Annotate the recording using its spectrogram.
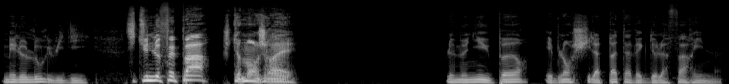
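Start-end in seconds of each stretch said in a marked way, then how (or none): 1.2-3.0 loud menacing threat; threatening wolf. A narrator's reading. Wolf threatening to eat the miller, loud. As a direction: scare the miller into obeying.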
